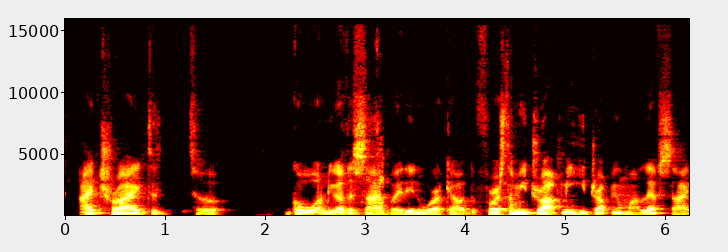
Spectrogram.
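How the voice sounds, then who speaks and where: A man is speaking. His tone is animated. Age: 40s. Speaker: podcast host. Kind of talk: casual chat.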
